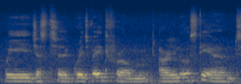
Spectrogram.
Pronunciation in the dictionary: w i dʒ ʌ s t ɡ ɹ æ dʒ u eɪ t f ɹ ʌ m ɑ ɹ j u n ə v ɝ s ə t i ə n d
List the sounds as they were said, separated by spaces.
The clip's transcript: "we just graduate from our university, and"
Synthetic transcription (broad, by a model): w i dʒ ʌ s t ɡ w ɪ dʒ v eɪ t f ɹ ʌ m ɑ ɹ j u n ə v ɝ s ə t i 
